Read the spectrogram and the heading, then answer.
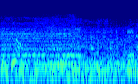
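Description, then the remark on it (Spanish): A vehicle horn blares steadily from behind amid the rumble of heavy city traffic and engines, sustained through the whole moment. “Ahí pita alguien atrás, no, me imagino que es el camión.”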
